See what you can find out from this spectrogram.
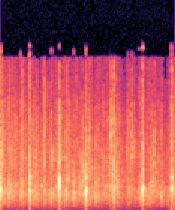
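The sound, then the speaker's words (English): Applause from a church audience honouring teachers: a steady wash of clapping with a few sharp, louder claps standing out at irregular moments. “Like, let's just take just a moment and let's give them some applause.”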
